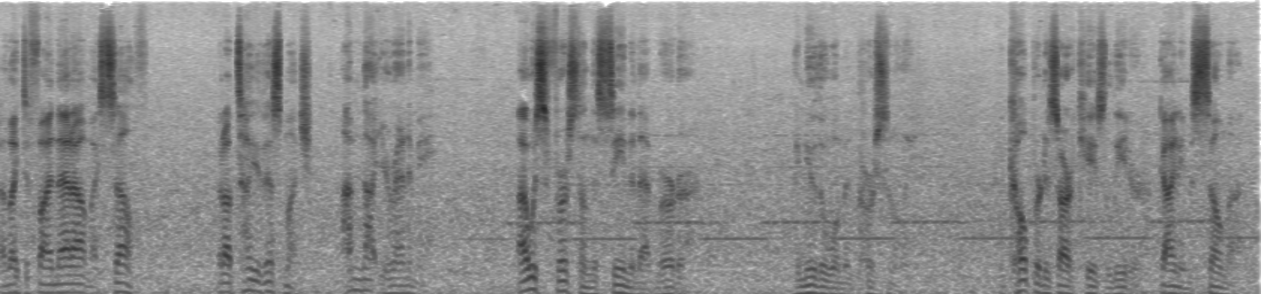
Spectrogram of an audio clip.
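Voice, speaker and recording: Deep-voiced wry detective played by a man. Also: moderate pace, background noise, natural voice. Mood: earnest. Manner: dry, sardonic, conversational. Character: wry, level-headed male detective. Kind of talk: English-dub video game cutscene acting. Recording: music behind the voice.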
